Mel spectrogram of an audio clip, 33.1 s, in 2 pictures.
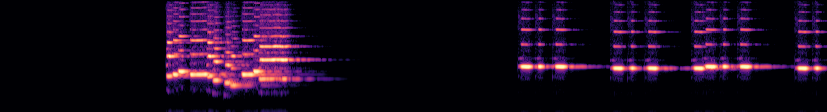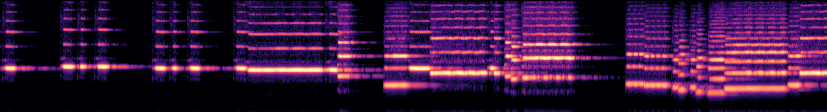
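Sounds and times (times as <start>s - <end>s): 
transverse flute: 3.3s - 6.8s, 10.4s - 33.0s.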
